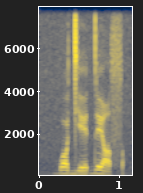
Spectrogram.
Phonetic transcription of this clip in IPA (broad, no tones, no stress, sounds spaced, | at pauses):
b ɔ dʲ e d e sˤ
